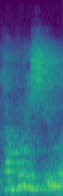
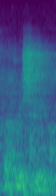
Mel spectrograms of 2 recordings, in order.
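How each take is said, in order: First: God bless you with a firm stress on bless; emphatic blessing. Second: God bless you whispered on the breath. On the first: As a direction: say bless you boldly and with conviction, hitting bless. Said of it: "시작". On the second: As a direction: hush it as a soft, breathy blessing. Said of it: "하지 말고". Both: Shown as a demonstration.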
